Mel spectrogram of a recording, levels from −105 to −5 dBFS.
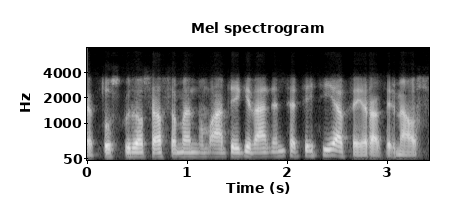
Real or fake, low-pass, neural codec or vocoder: fake; 7.2 kHz; codec, 24 kHz, 1.2 kbps, DualCodec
